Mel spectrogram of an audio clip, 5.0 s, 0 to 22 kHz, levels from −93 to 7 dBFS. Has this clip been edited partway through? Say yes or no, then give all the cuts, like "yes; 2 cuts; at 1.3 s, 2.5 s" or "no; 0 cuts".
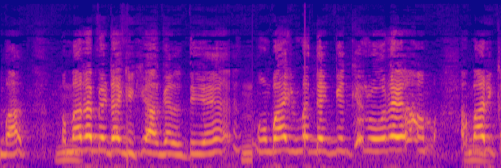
yes; 1 cut; at 2.5 s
